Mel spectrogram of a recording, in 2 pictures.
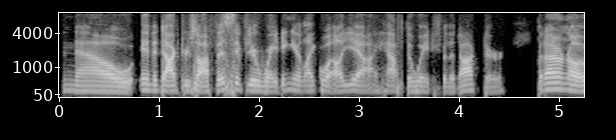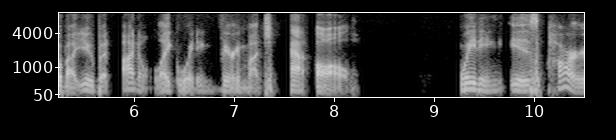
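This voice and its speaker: Vocal fry runs through this voice, which moves at a moderate pace. The sound is dry and close, with no echo. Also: woman, very deep, low pitch for a woman, ordinary pitch variation. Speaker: minister. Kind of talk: sermon. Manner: soft-spoken; emotional, voice drops. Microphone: far from the mic, hard to hear.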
